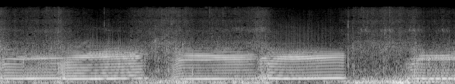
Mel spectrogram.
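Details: Rival banded bullfrogs in a rain puddle among graves at night, throats ballooning as they compete in volume; loud deep humming notes overlap and alternate, with a low rumbling background.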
